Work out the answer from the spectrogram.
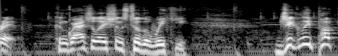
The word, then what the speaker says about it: Jigglypuff: congratulations to the wiki Jigglypuff in the show is three syllables with conflicting evidence for both sides everything is conflicting right you guys aren't listening nobody listen to me all the evidence is conflicting right the Wikipedia says it's four the the the game and the show she does three when she sings it's four what when you say jiggly it's two when you say puff it's one so that would be three right so what can we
